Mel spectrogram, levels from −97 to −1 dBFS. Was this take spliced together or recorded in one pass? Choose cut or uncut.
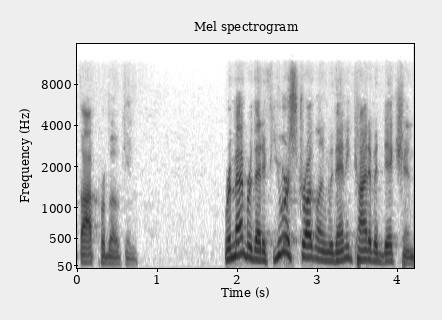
uncut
